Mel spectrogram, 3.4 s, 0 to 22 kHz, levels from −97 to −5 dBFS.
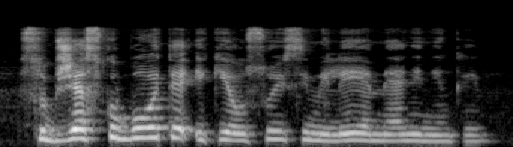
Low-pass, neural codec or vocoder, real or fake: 9.9 kHz; none; real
